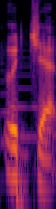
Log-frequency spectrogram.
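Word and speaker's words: Udjat: I say Udjet eye. How do you pronounce the sarcophaguses that Qilin hatches out of?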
